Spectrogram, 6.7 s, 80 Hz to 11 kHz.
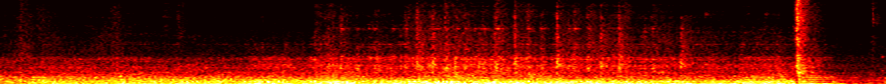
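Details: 70-year-old Homart (Sears) fan, motor wire just re-soldered, test run: steady low motor hum holding an even pitch, then winding down; the fan motor runs cleanly with no rattles.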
